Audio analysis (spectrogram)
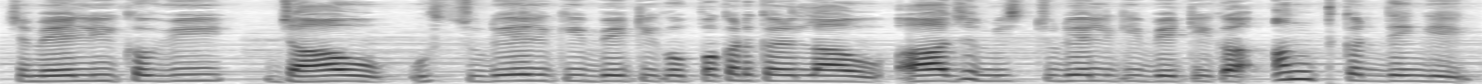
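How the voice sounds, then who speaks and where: A woman voicing a male owl sorcerer in a cartoon, scheming and harsh, giving loud commands. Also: medium pitch, level tone, a little slow, few pauses, faint music behind, voice pushed down, lightly acted. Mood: commanding.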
